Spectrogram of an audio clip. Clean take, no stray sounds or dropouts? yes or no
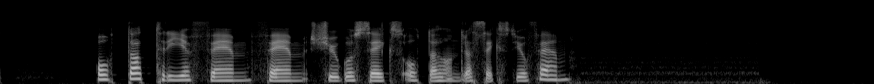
yes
